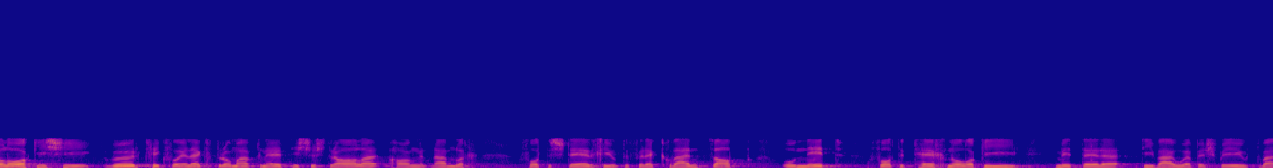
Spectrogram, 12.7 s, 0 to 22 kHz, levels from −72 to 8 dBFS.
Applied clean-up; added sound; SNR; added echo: none; none; none; none.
